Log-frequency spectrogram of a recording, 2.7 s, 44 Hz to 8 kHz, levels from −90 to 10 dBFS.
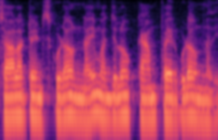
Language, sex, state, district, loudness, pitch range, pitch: Telugu, male, Andhra Pradesh, Visakhapatnam, -18 LUFS, 105-115 Hz, 110 Hz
